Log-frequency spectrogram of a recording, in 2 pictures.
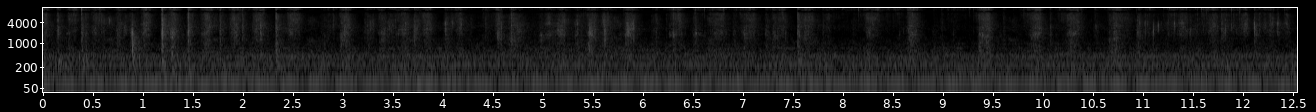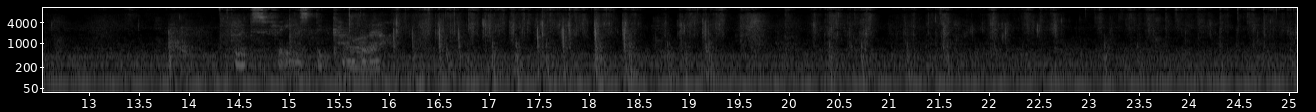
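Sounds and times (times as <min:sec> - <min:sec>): low steady hum: 0:00.0 - 0:25.0.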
